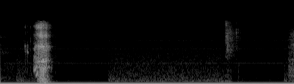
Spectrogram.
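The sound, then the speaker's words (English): A single sharp, explosive sneeze bursts out, followed by a low murmur of background noise and a couple of quieter breathy sounds. “God bless you”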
